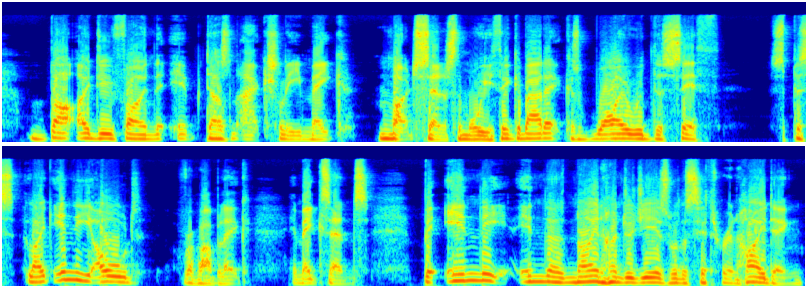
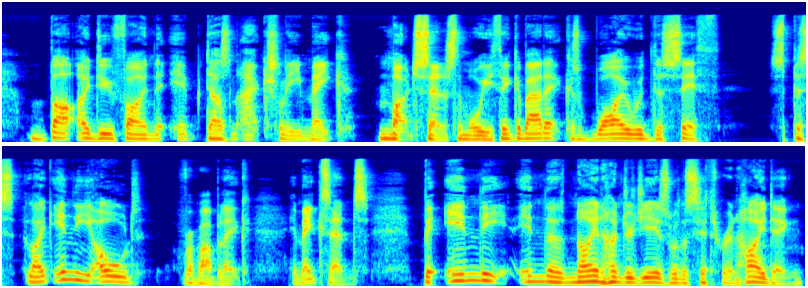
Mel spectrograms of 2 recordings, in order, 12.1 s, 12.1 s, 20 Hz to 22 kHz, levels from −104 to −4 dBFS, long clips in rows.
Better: second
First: distortion; slight; 8% of the sound clipped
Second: none

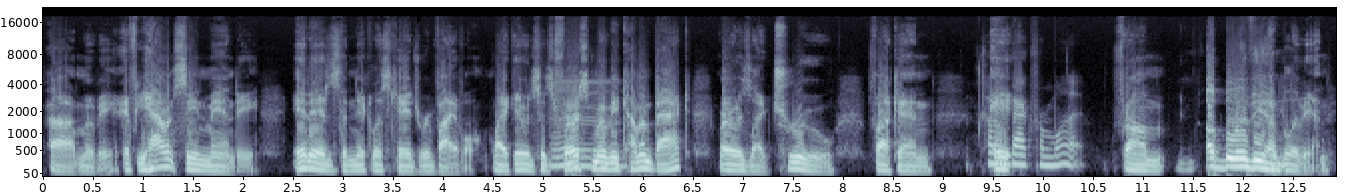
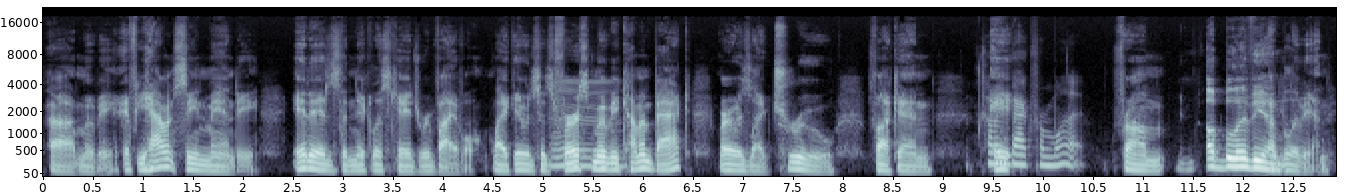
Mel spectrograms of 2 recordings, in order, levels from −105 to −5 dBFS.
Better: second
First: distortion; slight; 4% of the sound clipped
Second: none

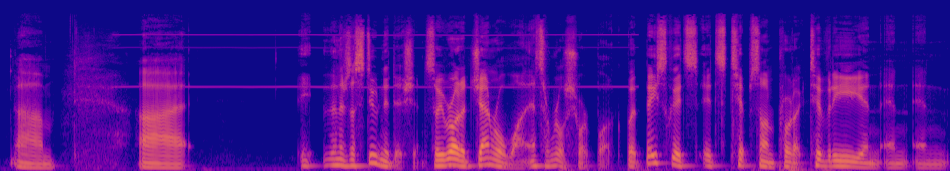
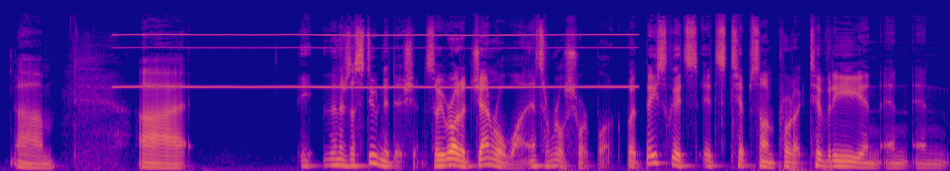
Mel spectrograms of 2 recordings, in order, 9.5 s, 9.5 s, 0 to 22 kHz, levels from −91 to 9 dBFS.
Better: first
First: high-pitched whine; faint; from 1 to 6.5 s; 2.5 kHz, 25 dB below the speech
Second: high-pitched whine; loud; from 1 to 6.5 s; 2.5 kHz, 7 dB below the speech

